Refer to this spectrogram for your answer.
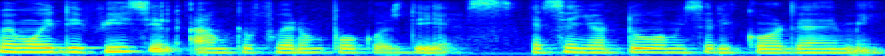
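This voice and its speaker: In an unremarkable speaking voice, a woman with a fairly low pitch talks at a fairly slow pace with fairly even intonation. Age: 60s. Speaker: church member giving testimony. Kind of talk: testimony. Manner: formal.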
